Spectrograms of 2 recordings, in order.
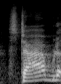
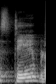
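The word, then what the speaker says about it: stabbed: ಸೋ ನಾವು ಇಡಿ ಸೇರಿಸಿದಾಗ ಬರಿ ನಾವು ಬಿ ಗೆ ಬಿ ಗೆ ಇಡಿ ಸೇರಿಸೋಕೆ ಆಗಲ್ಲ ಅದನ್ನ ಡಬಲ್ ಮಾಡಬೇಕು ಇಲ್ಲ ಅಂದ್ರೆ ಅದರ ಉಚ್ಚಾರಣೆ ಸ್ಟೇಡ್ ಆಗುತ್ತೆ ರೈಟ್ ಸ್ಟೇಡ್ ಆಗುತ್ತೆ ಹಾಗಾಗಿ ನಮಗೆ ಶಾರ್ಟ್ ವೊವೆಲ್ ಉಚ್ಚಾರಣೆ ಬೇಕು ಅಂತ ಹೇಳಿದ್ರೆ ನಾವೇನು ಮಾಡಬೇಕು ಡಬಲ್ ಮಾಡಬೇಕು ಅದನ್ನ ಅವಾಗ ಅದು ಸ್ಟ್ಯಾಬ್ಡ್ ಅಂತಾನೆ ಉಳಿದುಕೊಳ್ಳುತ್ತೆ ಸ್ಟೇಬ್ಡ್ ಆಗೋದಿಲ್ಲ ಮೂಲ ಉಚ್ಚಾರಣೆ ಏನು ಸ್ಟ್ಯಾಬ್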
